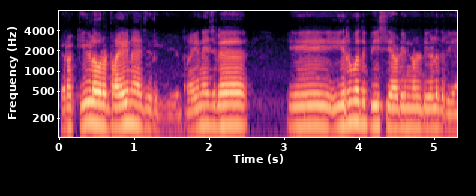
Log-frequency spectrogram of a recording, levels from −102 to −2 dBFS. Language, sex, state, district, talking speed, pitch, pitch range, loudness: Tamil, male, Tamil Nadu, Kanyakumari, 135 wpm, 150 Hz, 140-160 Hz, -18 LUFS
